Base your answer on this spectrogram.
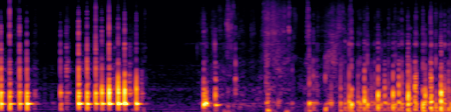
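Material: Plastic.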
